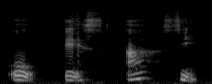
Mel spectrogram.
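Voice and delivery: "O es así" slowly in four pieces, o, es, a, sí; split into syllables. Shown as a demonstration. Teacher showing students four syllables, "O es así" broken apart by pauses. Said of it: "serían cuatro sílabas".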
